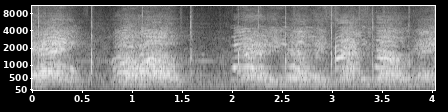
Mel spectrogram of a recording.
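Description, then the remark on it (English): More than 100 people on the steps of New York City Hall celebrate the passage of a climate bill, cheering and shouting in loud, swelling bursts that rise and fall about once a second, with sharp whoops and claps cutting through the sustained roar. “On the steps of New York City Hall, more than 100 people celebrated the passage of a landmark climate bill last week.”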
